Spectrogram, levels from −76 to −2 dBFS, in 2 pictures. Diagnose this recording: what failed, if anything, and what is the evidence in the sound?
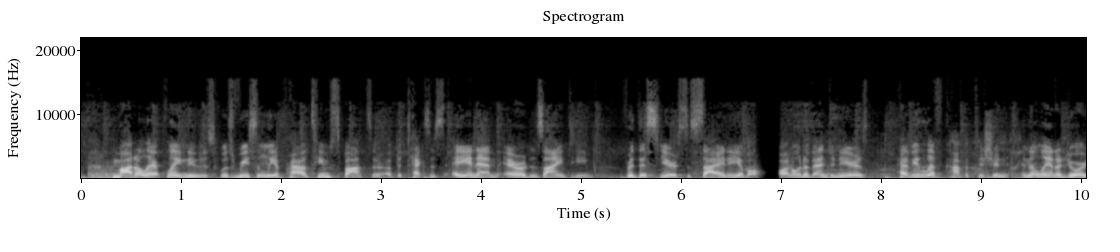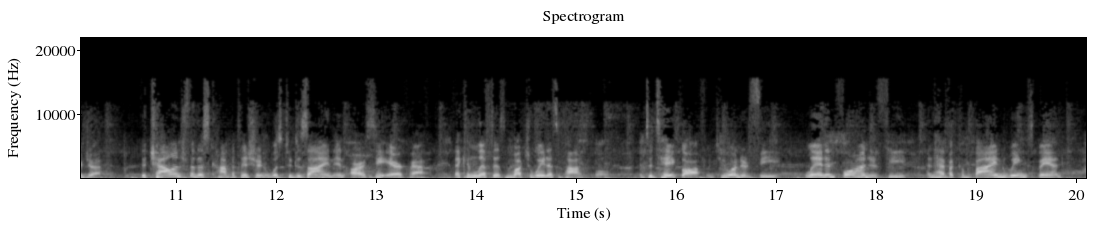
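At the network and jitter-buffer stage, packets were likely held up in transit and the buffer ran dry, producing a call audio freeze. From 6.73 to 7.01 s the last sound is stretched into a fading fill for about 0.24 s, ending in roughly 0.1 s of silence, before the audio resumes with nothing lost.

Right after, a stretch of audio was dropped, a skip ahead. Between 7.10 and 7.13 s, playback jumps forward with almost no gap, dropping about a tenth of a second. The material on either side is spliced nearly directly together.

From 7.60 to 9.45 s, the jitter buffer was rebuilding its reserve, causing a jitter buffer slow-down. It repeated single pitch periods many times over, adding 112 ms. The audio plays at 94% speed with unchanged pitch, so sounds are drawn out.

Later the buffer held more audio than its target, and the receiver trimmed short pitch-period pieces, a jitter buffer speed-up. 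From 11.84 to 12.37 s the audio runs at 114%, losing roughly 70 ms, and sounds hurried at the same pitch. From 13.21 to 16.40 s it runs at 104%, losing roughly 150 ms, at the same pitch.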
